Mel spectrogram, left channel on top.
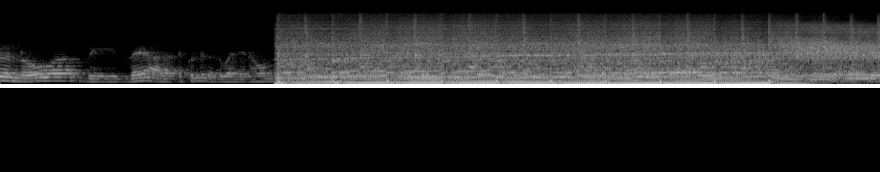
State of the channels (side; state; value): right; silent; digital silence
